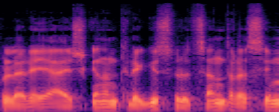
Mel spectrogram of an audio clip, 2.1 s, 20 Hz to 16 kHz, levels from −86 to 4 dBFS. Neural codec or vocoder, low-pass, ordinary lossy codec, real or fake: none; 14.4 kHz; AAC, 64 kbps; real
